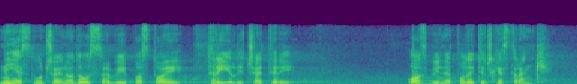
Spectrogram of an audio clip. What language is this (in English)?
Serbian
